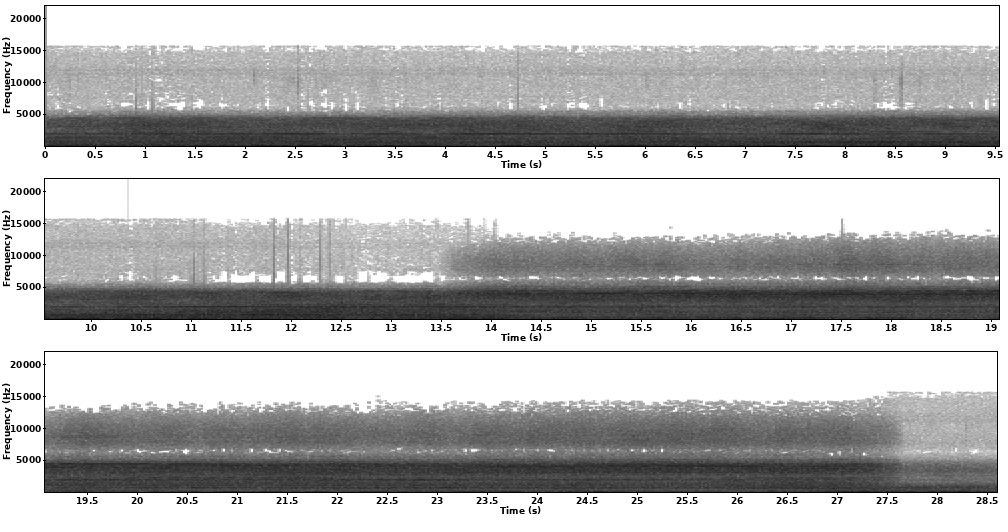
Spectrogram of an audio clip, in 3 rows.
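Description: Boeing 757-300 airliner's jet engines running as it taxies: a steady jet noise with a high whining tone over it. About fourteen seconds in the sound changes abruptly to a hissier mix of another 757 taxiing, and it drops in level shortly before the end.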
